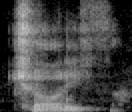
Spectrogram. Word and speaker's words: chorizo: se escribe dos letras la c más la h la cee no es como un hace ni conseguirá de a a un y seguida de que iu y la h no es muda en este caso es representa este sonido i blava una palabra por ejemplo chorizo de chorizo así se escribe y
